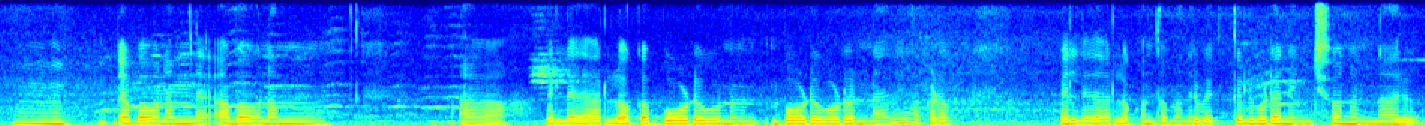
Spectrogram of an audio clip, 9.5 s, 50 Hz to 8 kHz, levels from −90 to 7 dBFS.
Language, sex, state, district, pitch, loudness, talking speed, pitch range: Telugu, female, Telangana, Karimnagar, 215 Hz, -25 LUFS, 140 wpm, 200-220 Hz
